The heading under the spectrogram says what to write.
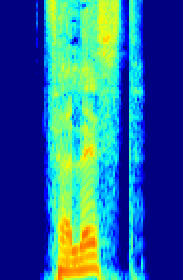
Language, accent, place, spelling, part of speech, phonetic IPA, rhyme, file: German, Germany, Berlin, verlässt, verb, [fɛɐ̯ˈlɛst], -ɛst, De-verlässt.ogg
- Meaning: second/third-person singular present of verlassen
